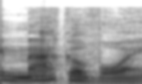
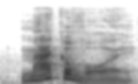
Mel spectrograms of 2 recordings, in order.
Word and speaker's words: McAvoy: keep wanting to say makavo and I don't know where that comes from maavi maavi M makavo it is McAvoy M aoy makavo it is makoy am I wrong okay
